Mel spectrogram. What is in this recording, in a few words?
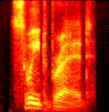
"sweetbread", British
